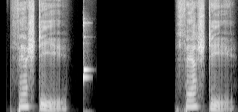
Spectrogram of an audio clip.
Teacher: Deu para perceber que esse E no final é mais longo?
